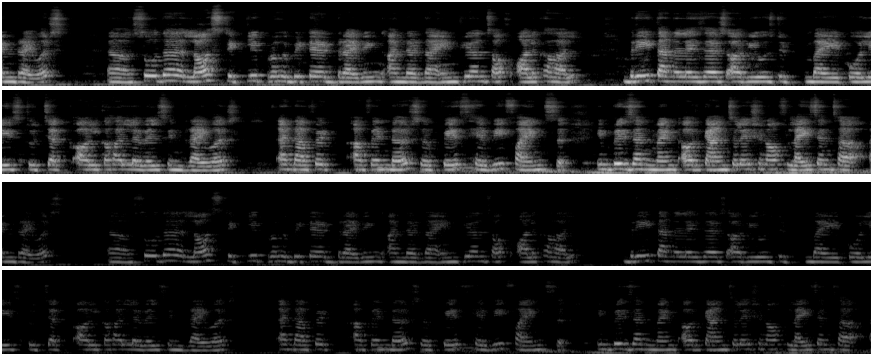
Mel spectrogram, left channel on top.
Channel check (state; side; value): quieter; right; 18.9 dB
